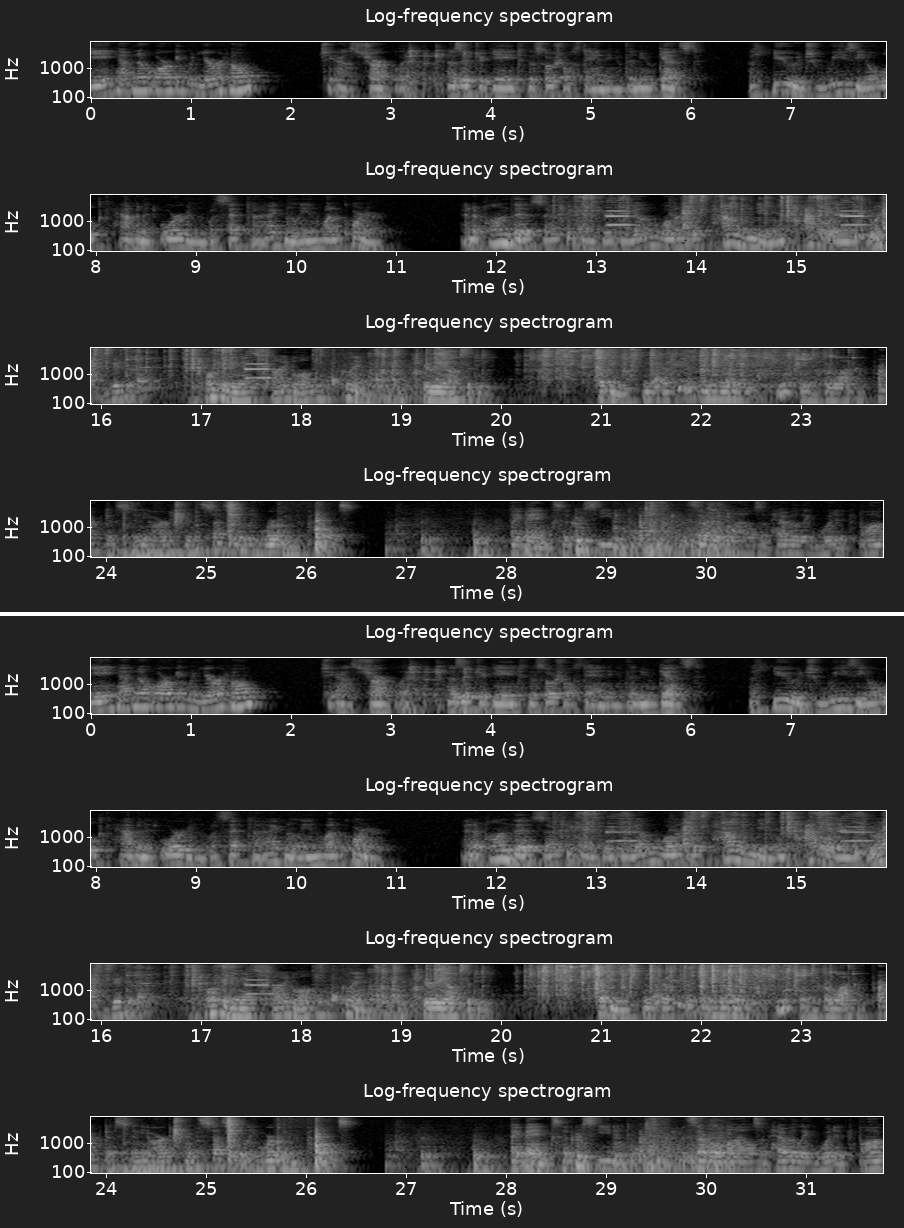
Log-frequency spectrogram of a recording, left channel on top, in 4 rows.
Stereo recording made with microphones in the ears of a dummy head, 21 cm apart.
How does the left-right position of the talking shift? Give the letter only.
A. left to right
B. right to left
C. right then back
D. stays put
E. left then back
A.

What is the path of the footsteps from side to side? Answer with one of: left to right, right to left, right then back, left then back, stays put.
right to left.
